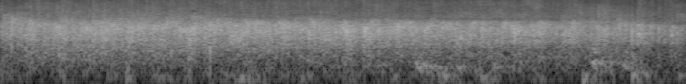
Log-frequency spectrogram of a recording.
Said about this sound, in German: Also herzlich willkommen und großen Applaus für Thorsten Schleif.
